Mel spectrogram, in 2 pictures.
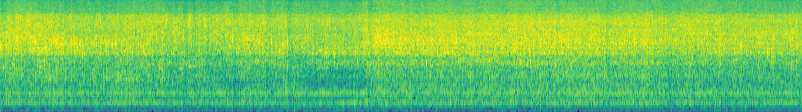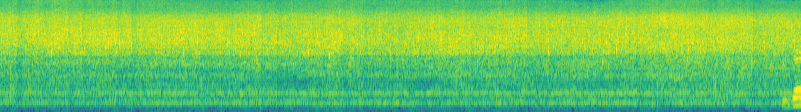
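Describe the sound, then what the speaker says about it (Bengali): Pieces of mrigel fish sizzle and spit in hot oil in a frying pan as they are turned over, a loud, constant hiss that barely shifts in intensity throughout, with no talking. "এখন আমি মাছগুলোকে উল্টিয়ে দেব।"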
